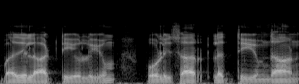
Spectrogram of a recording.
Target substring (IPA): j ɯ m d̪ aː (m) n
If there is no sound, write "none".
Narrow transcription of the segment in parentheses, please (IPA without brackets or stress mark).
none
